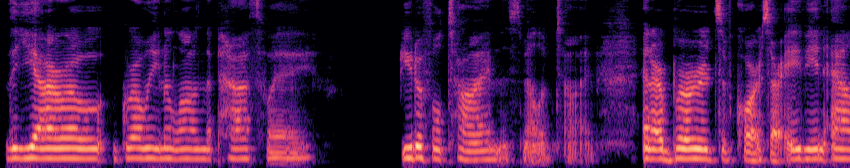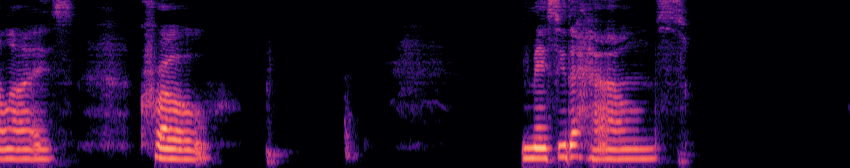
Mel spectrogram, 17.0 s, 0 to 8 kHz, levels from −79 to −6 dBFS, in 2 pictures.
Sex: female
